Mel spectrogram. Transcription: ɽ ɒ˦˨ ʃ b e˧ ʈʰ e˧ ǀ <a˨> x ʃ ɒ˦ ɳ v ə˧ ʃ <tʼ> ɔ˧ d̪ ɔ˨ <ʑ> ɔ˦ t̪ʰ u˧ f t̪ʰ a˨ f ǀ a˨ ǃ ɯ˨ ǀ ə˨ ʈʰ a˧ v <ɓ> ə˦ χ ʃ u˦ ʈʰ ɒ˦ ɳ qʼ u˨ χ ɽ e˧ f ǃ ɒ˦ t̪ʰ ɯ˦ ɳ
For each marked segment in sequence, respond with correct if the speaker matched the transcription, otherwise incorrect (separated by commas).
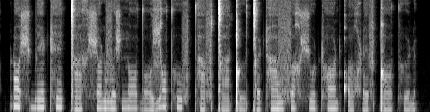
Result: correct, incorrect, correct, incorrect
